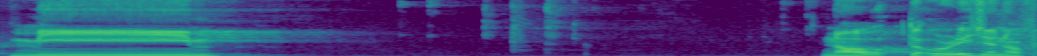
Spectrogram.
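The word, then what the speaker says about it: م: Me try to read it accordingly. Meme. The dry part of two lips will connect to one another. This is the dry part of the lower lip. And then the dry part of the upper lip mean.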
